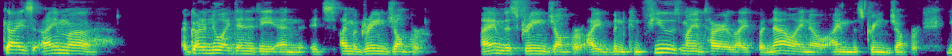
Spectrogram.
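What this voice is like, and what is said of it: Put-on Irish accent. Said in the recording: “put in my Irish accent”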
